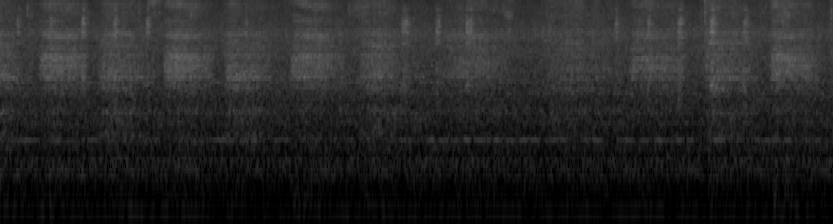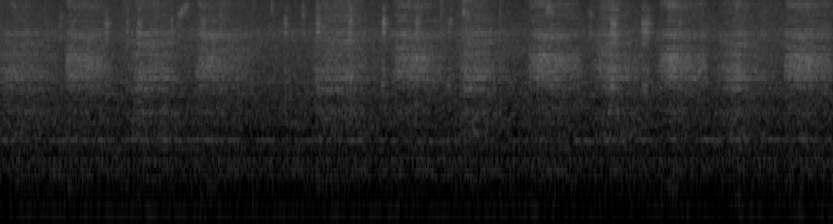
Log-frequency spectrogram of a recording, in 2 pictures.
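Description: A man breathes hard and heavily in a steady rhythm, close by.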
